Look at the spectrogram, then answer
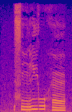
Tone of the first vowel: low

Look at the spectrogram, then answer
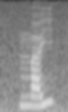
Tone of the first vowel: rising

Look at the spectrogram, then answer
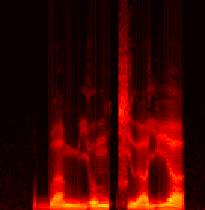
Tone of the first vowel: low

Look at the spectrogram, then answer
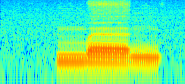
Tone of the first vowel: low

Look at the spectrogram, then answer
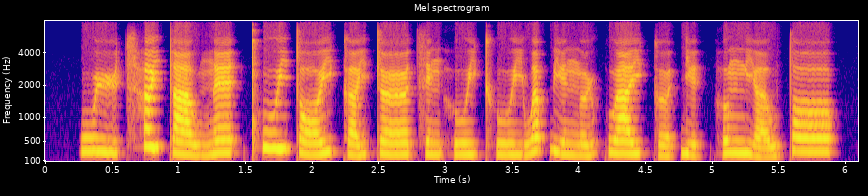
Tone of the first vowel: low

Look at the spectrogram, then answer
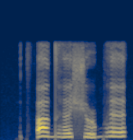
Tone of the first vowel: high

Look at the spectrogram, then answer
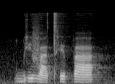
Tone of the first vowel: high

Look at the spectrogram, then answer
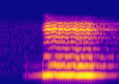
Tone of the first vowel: high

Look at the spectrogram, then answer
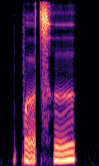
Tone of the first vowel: low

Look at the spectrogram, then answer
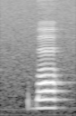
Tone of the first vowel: high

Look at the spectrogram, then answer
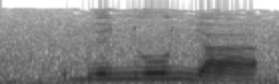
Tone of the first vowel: high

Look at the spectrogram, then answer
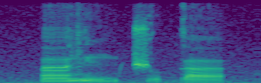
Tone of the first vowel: high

